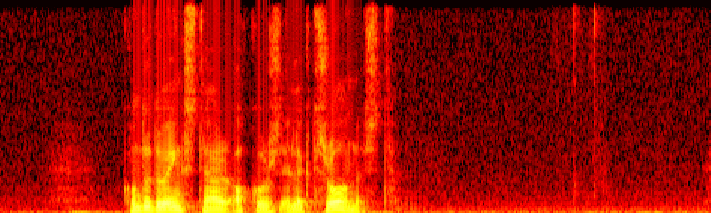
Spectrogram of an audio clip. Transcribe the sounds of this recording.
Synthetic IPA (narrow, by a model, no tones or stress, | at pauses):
kʰʊnd̪əd̪ʉːɪŋst̪ʰæːɹɑ̰kʊɾtɛlɛkt̪ʰɾoːnɪ̰st̪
